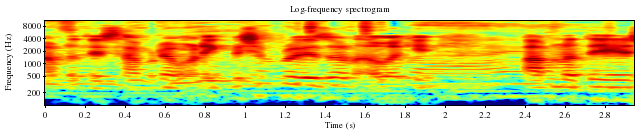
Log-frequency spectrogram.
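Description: Clear music plays in the background. Over it, a man speaks in a monotone, flat intonation. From Bangladesh. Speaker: vlogger. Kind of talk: casual talk to camera. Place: home room. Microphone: phone near.

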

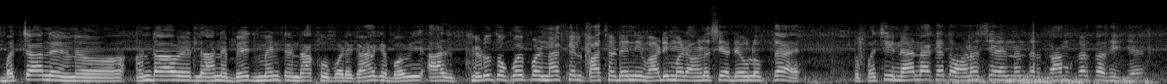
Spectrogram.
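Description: A man speaks in a high, monotone voice with flat intonation and very even loudness. There is noticeable background noise. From India, Kutch, Gujarat. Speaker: organic farmer. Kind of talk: interview.

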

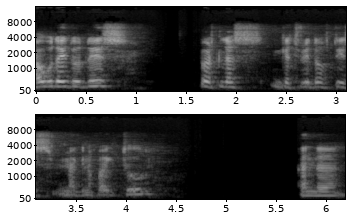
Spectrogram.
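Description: A man with a high pitch and lively intonation speaks at a fairly slow pace, leaving long, frequent pauses. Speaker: science educator. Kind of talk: software tutorial.

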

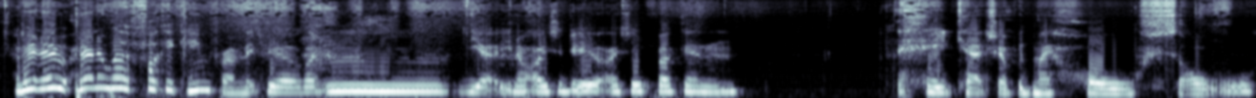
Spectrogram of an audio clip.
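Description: Speaking with a British accent at a moderate pace, a woman has a fairly high pitch and lively intonation. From UK. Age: young. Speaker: student. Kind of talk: casual chat. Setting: video call.

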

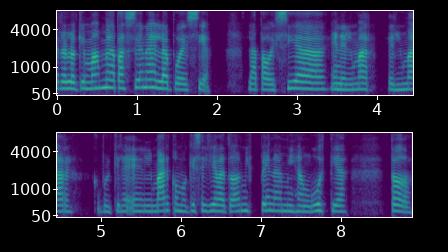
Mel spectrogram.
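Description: A woman's fairly high voice, bright and sharp in tone, at a fairly slow pace with flat, monotone intonation, recorded dry and close with no echo against a quiet background. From Chile. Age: 50s. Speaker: amateur poet. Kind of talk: interview. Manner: halting.

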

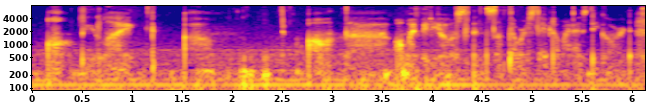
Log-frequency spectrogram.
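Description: Loud background noise fills the recording. A woman talks with long, frequent pauses. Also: moderate pace. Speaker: ASMR creator. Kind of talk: ASMR trigger video with rambling talk to camera. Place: home room. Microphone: studio mic.

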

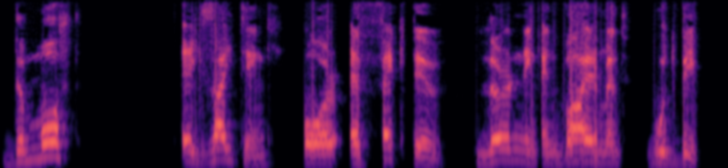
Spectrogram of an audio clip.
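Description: The recording is dry, with no echo. In it, a man talks at a fairly slow pace. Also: quiet background. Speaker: interviewer, host of teacher talk series. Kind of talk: interview questions. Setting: Instagram live session. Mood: polite, friendly. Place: home room. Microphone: earbuds.

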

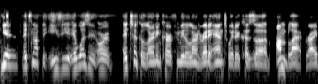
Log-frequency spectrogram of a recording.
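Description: In a normal speaking voice, a man with an American accent talks at a moderate pace and medium pitch, his intonation lively, the sound dry and close with no echo against a quiet background. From US Midwest (Kansas, small town). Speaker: musician. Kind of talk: casual chat. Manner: laid-back, slangy.

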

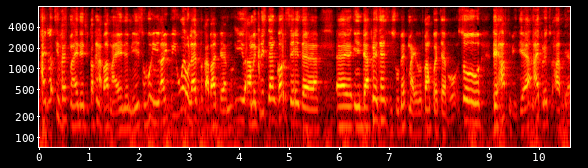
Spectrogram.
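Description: A man at a very fast pace with a Nigerian accent, amid noticeable background noise. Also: big swings in loudness. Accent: Nigerian Igbo English. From Nigeria, Abia State. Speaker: radio call-in listener. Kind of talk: phone-in call. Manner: quiet.

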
